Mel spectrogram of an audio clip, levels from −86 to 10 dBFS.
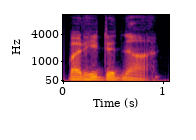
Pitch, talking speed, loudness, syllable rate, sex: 95 Hz, 225 wpm, -16 LUFS, 4.4 syllables/s, male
